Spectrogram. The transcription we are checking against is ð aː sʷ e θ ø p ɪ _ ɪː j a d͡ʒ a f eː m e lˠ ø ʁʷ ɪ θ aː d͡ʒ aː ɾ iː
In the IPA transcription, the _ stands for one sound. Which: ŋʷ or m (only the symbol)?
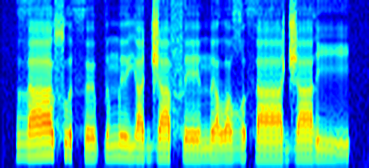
m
